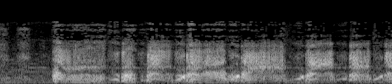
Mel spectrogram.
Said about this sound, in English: Yeah, that dog's eating Ken.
